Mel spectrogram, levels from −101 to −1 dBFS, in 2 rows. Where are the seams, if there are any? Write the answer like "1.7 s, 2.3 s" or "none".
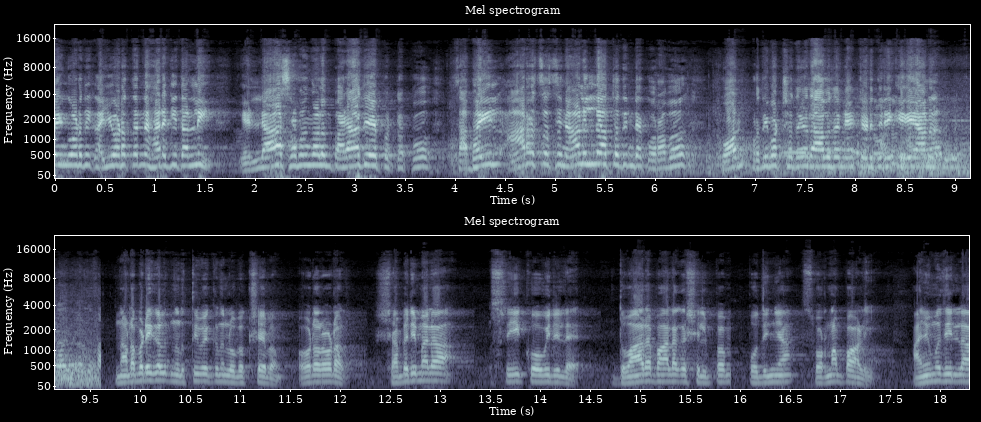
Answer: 9.5 s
